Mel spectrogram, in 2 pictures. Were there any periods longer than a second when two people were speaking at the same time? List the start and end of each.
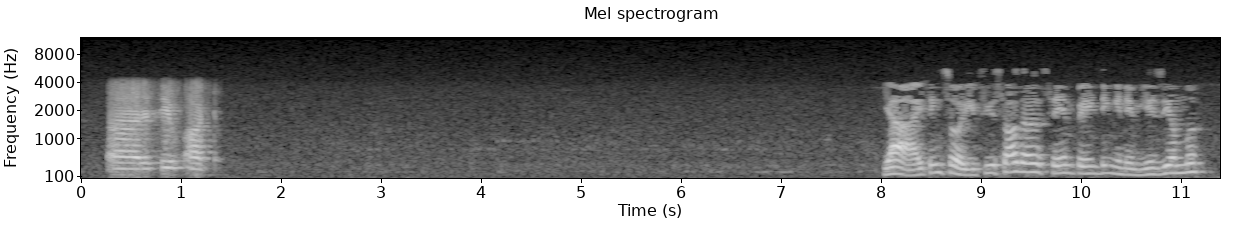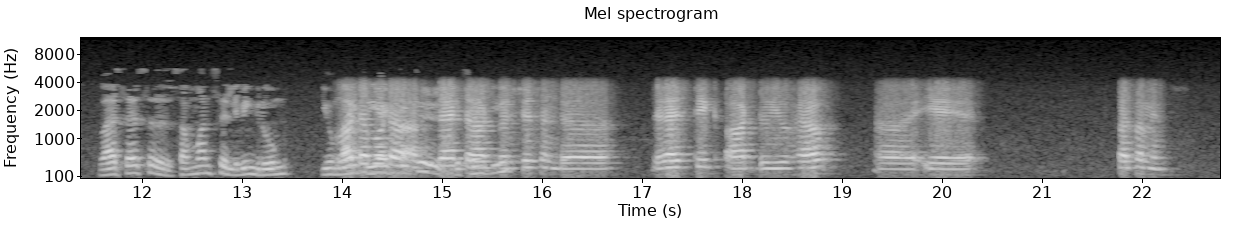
13.9-15.7

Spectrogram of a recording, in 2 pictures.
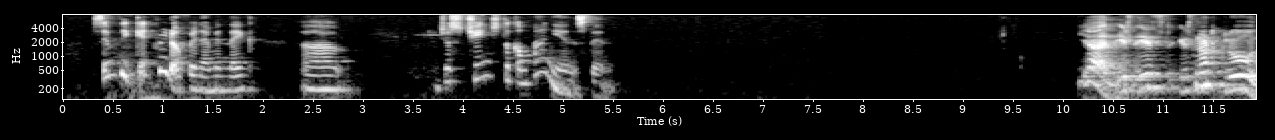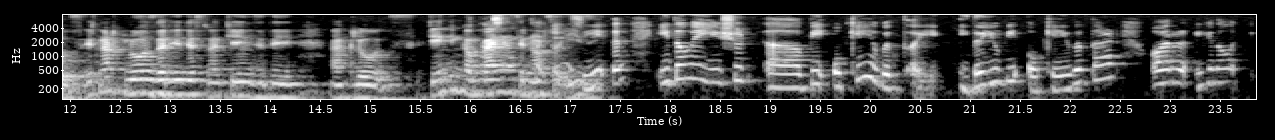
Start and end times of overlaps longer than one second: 16.0-17.3

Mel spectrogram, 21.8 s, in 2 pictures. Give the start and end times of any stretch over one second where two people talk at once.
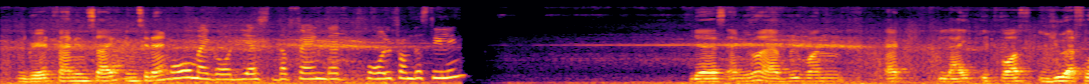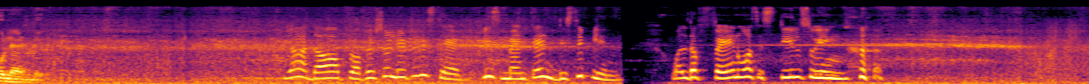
none

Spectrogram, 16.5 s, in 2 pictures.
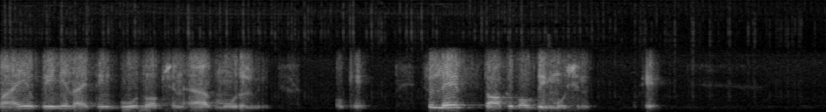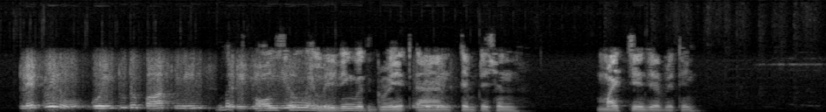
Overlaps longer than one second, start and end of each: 10.4-11.7

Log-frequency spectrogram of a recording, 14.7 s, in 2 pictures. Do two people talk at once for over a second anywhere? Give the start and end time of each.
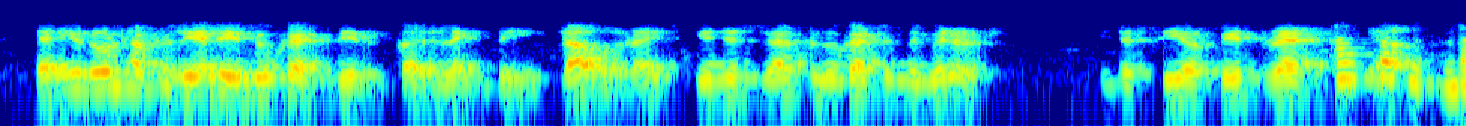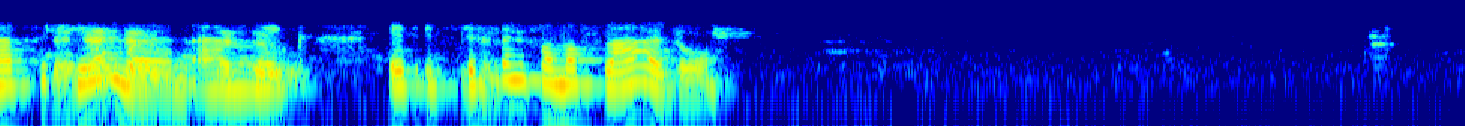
7.6-8.8

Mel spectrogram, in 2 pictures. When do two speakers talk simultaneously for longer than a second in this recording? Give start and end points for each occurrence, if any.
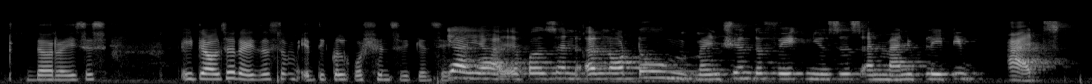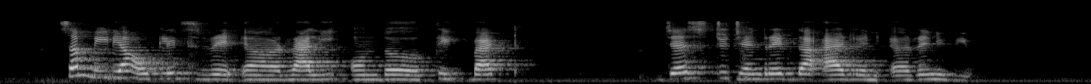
none

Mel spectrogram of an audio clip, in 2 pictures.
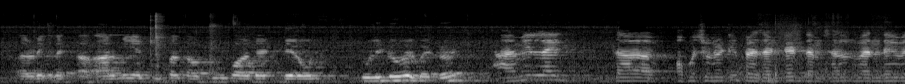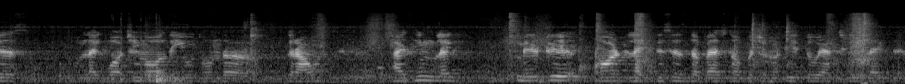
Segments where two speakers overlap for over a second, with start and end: none

